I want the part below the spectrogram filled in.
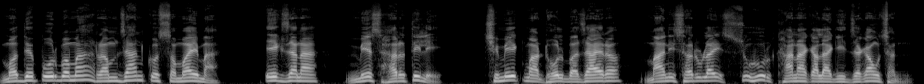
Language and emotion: Nepali, neutral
